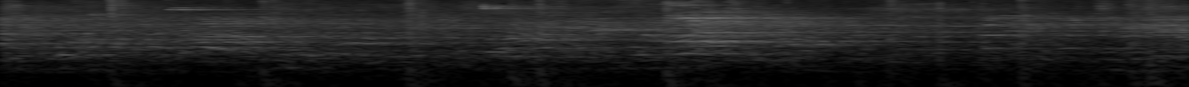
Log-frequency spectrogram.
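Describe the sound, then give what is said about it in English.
A basketball is dribbled on a gym court during a girls' basketball game between Notasulga and Wadley. Steady repeated bounces thud beneath continuous play-by-play talk. “Brown tries to dribble baseline, has it stripped by Jarrido.”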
